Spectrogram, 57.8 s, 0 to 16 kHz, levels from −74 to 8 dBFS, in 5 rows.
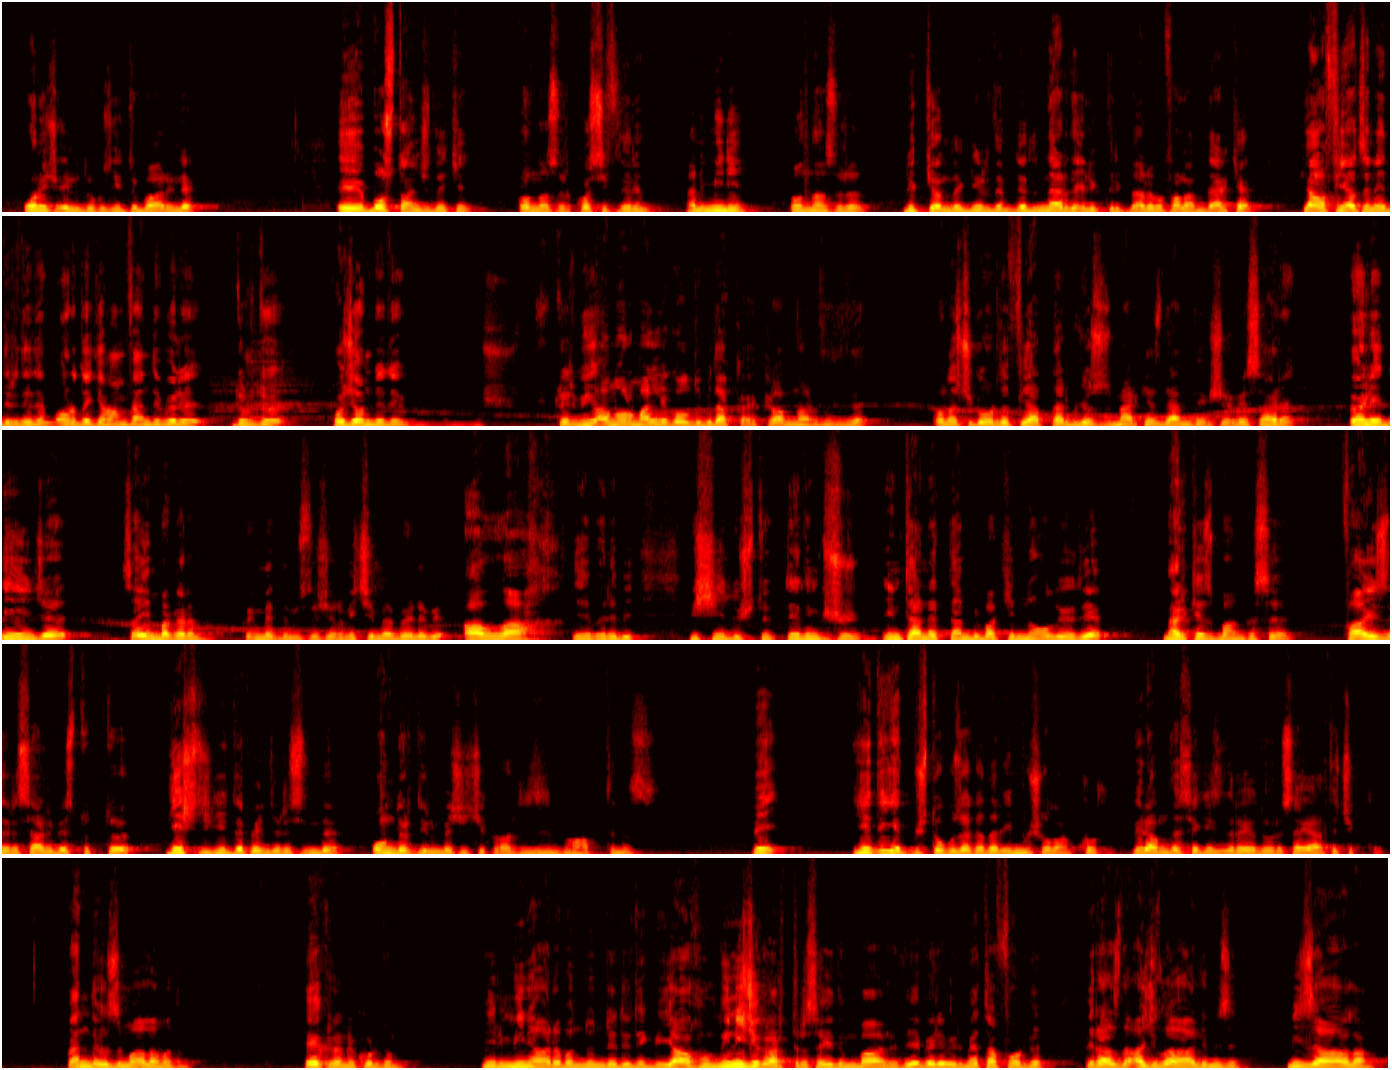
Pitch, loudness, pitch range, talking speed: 195 Hz, -22 LUFS, 175-225 Hz, 125 wpm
